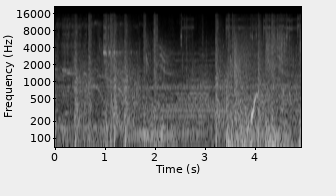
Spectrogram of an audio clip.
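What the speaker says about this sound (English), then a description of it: "Stop shooting at me!" Gunfire crackles in a LEGO Batman game as repeated sharp shots pop in irregular bursts amid clattering action noise, fairly close throughout.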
